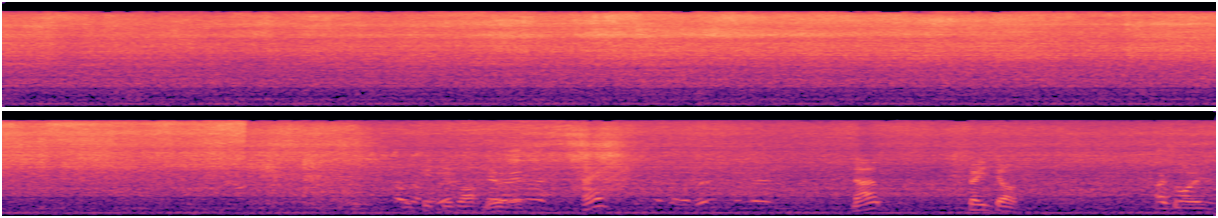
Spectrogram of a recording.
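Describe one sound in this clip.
A crane engine rumbles steadily in the distance.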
